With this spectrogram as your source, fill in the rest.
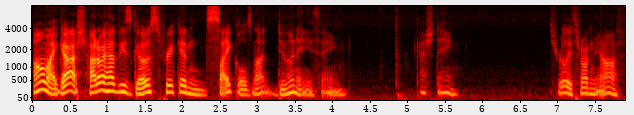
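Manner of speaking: fed-up, frustrated, exasperated complaining. Showing their process, keyframes not doing anything: frustrated. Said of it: "Sorry, if I'm getting frustrated".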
